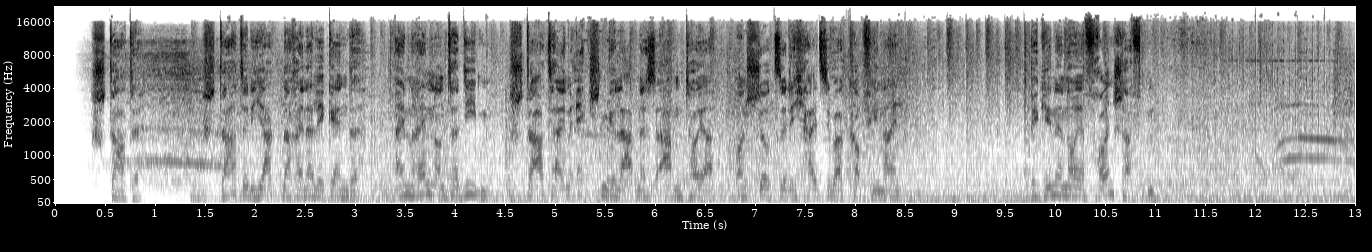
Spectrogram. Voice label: Dynamisch

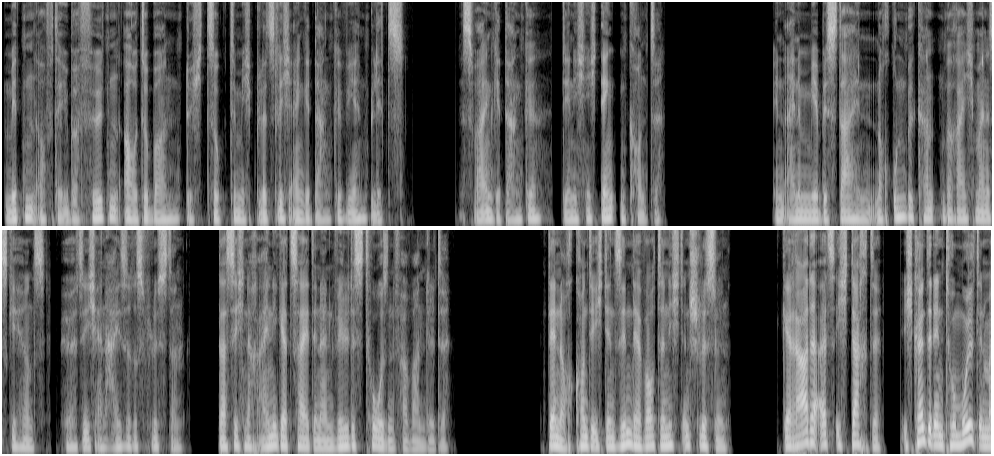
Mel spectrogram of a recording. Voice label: Nachricht Geheimnisvoll

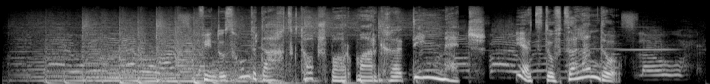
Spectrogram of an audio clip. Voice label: Freundlich

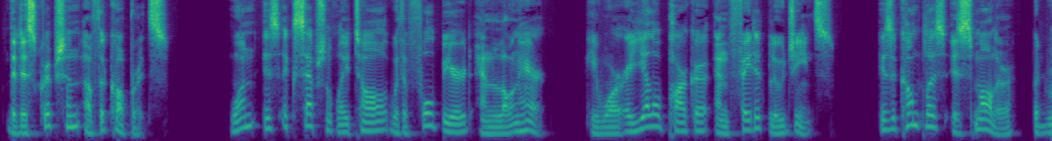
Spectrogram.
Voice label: Eng US Kommentar Neutral

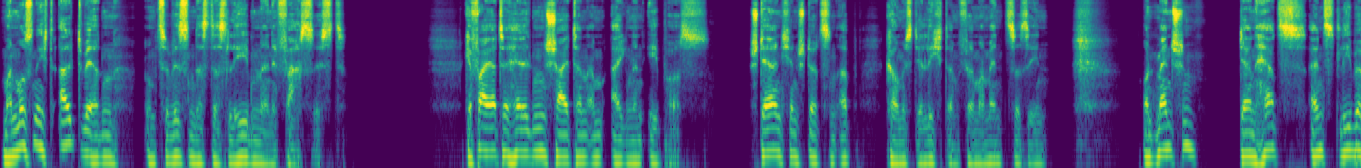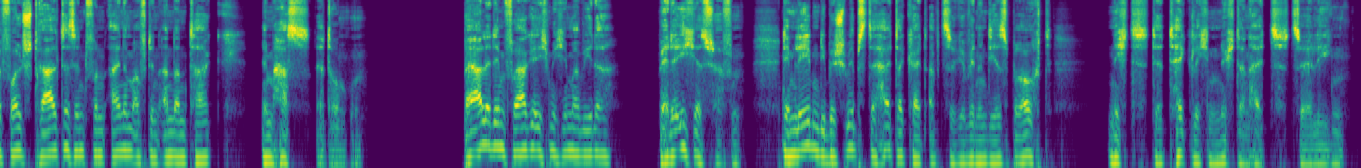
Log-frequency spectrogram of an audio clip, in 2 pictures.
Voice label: Weltschmerz Sanft

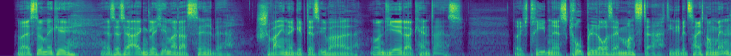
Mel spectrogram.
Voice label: Schauspiel, Cool

